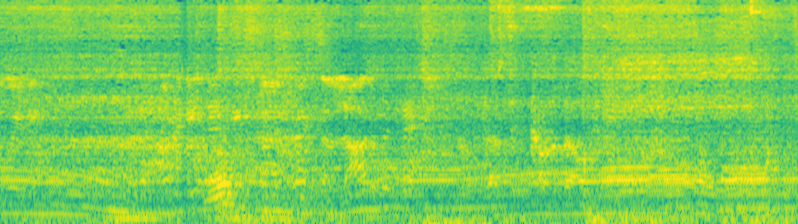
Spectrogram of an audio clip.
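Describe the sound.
A car in a video game, being driven toward a ramp, has its engine roar steadily throughout, with brief tire squeals and skidding, loud, while voices talk faintly underneath.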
